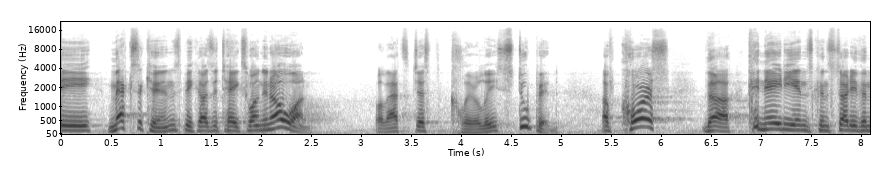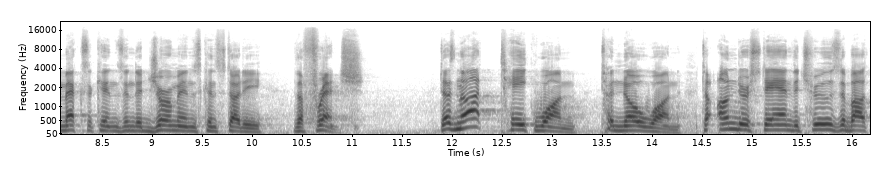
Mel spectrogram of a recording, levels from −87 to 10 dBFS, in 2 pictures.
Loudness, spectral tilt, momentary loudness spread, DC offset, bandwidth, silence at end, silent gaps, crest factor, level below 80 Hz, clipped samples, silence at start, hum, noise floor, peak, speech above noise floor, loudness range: -20 LUFS; -5.5 dB/octave; 12 LU; under 0.1%; 16.5 kHz; 0.05 s; none; 14 dB; -54 dBFS; under 0.1%; 0 s; none; -54 dBFS; -6 dBFS; 34 dB; 3 LU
